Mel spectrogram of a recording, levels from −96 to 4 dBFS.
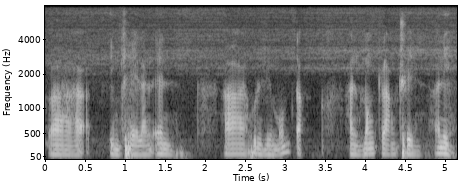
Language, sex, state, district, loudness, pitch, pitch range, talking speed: Mizo, male, Mizoram, Aizawl, -21 LUFS, 100 Hz, 95-105 Hz, 160 wpm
